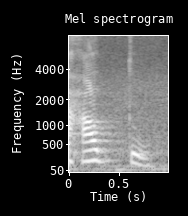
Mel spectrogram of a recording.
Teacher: Untuk idgham ta sukun yang bertemu dengan ta, huruf ta-nya masih dengan isti'la'nya, namun tanpa qalqalah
